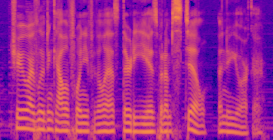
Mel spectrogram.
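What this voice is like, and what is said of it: New York accent. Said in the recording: “I'm a New Yorker. Can you tell by my accent?”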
